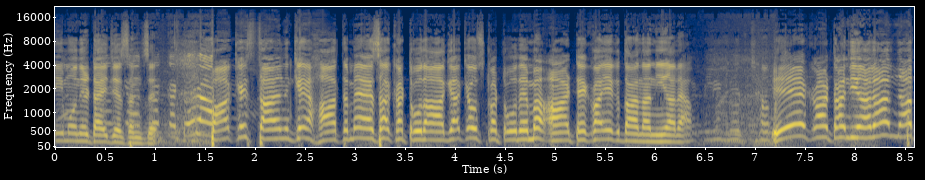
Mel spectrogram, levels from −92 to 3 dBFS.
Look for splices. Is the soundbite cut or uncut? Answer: uncut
